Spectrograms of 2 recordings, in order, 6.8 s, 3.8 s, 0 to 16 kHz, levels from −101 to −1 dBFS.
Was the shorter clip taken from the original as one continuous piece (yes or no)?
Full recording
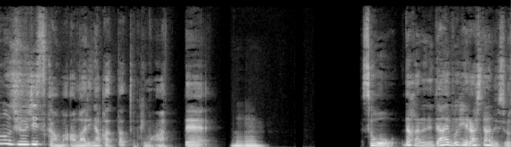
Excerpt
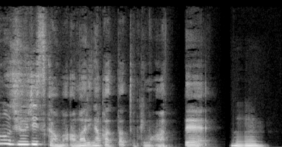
yes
